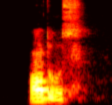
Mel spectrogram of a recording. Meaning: inflection of endosser: 1. first/third-person singular present indicative/subjunctive 2. second-person singular imperative
- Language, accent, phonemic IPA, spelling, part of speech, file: French, France, /ɑ̃.dɔs/, endosse, verb, LL-Q150 (fra)-endosse.wav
